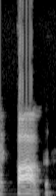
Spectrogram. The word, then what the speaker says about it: Palk: इसका स्पेलिंग देखिएगा, अगर PALK होता है, लेकिन एल जो है साइलेंट रहता है, इसे पढ़ते हैं पाक।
